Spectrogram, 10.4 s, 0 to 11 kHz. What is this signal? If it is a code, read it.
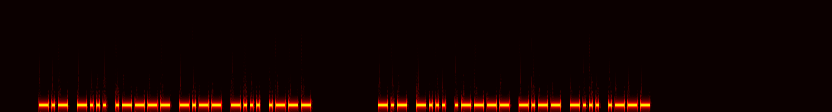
Morse code, heard as a keyed tone, about 31 wpm, 700 Hz. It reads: KB1YBJ KB1YBJ
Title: USA Call Signs - 6 Characters - Repeated 2x - 30wpm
